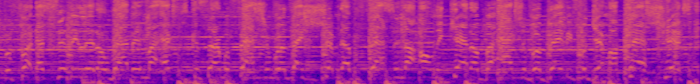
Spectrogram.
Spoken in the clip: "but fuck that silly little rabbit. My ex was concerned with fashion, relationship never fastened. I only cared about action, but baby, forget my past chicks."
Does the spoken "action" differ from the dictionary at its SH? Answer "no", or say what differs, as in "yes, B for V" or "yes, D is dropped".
yes, S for SH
